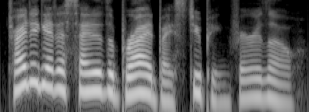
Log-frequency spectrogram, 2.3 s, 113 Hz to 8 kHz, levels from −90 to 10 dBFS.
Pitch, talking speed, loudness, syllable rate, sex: 220 Hz, 310 wpm, -17 LUFS, 6.9 syllables/s, female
